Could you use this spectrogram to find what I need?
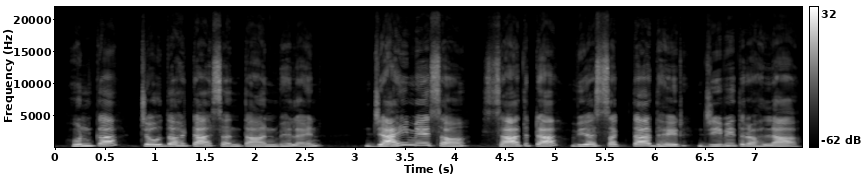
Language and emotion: Maithili, neutral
